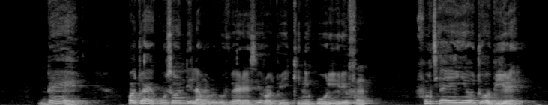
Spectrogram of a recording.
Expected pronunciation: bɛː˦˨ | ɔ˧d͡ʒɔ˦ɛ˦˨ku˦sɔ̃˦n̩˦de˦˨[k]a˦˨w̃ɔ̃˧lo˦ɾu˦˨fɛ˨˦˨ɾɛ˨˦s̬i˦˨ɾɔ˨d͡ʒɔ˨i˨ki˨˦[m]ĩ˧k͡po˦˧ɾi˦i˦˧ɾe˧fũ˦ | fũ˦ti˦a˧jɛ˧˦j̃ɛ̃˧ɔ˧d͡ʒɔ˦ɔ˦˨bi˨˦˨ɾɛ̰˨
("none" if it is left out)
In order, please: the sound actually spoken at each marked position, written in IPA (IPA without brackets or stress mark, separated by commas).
none, n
